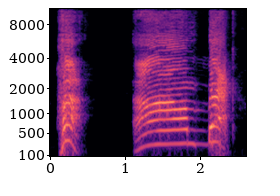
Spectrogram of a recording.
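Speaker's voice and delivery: devil's triumphant shout. Acted. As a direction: crow it out like the devil returning home.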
